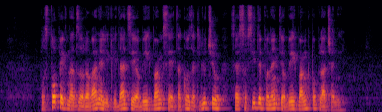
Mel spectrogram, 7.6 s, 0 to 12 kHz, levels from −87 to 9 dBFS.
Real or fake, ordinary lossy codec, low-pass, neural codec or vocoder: real; none; 9.9 kHz; none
